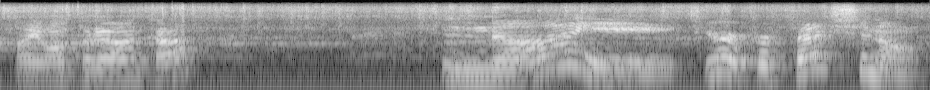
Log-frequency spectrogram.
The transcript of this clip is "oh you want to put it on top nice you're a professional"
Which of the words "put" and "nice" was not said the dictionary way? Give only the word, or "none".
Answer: put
